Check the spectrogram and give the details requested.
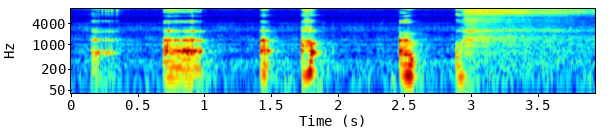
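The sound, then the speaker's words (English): A fairly loud burp comes out as a series of short guttural croaks spread over a few seconds, followed by a breathy exhale. “Was that a disgusted burp?”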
